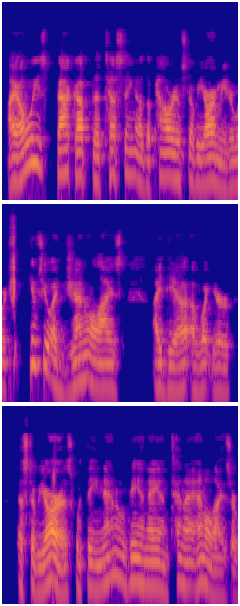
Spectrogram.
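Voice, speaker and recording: An older American man giving a casual, unhurried product review, explaining things step by step. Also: medium pitch, a bit bright. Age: older, 60s or above.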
